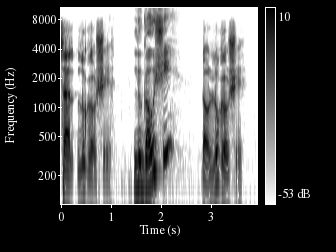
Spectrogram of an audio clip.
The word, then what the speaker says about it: Lugosi: supermen who will conquer the world thank you bello lugosi indeed pride of the monster in 1956. all right uh you should pronounce that lugoshi lugoshi no lugoshi lugoshi okay lugoshi interesting he is from bella from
